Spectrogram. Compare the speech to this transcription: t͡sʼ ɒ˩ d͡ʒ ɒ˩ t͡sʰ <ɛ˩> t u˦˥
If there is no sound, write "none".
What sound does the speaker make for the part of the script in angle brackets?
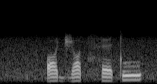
ɛ˩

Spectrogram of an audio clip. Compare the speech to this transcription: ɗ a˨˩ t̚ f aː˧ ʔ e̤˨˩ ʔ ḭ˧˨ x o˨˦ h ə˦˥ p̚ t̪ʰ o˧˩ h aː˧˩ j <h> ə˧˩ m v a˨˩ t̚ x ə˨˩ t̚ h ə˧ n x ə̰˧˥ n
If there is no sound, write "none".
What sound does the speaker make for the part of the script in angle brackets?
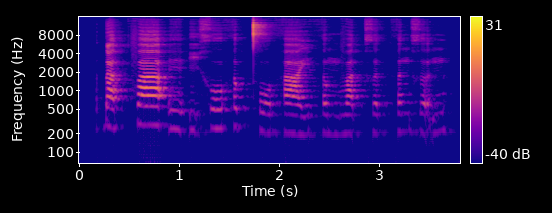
h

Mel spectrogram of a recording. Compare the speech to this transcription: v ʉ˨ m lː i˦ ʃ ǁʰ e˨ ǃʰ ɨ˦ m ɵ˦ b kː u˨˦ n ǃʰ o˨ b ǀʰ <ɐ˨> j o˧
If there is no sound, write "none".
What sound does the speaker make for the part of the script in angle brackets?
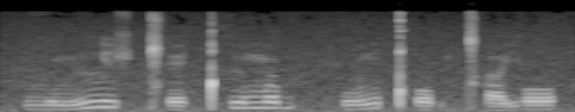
ɐ˨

